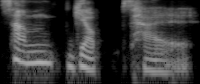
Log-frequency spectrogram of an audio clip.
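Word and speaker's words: 삼겹살: So each syllable doon sa samgyupsal maps to one character, di ba? Three syllables. Samgyupsal, tas 1, 2, 3.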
